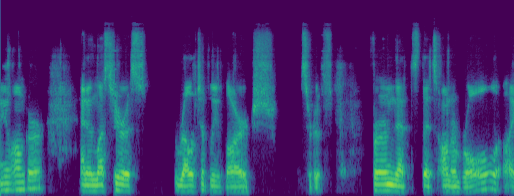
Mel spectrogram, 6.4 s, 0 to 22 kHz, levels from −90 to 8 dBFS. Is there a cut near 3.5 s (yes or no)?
yes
